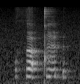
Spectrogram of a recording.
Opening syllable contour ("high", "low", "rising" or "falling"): high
